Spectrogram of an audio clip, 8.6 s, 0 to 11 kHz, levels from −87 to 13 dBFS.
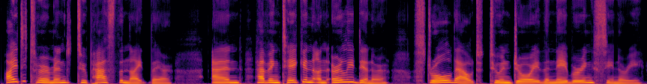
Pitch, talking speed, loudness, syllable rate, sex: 220 Hz, 140 wpm, -16 LUFS, 4.6 syllables/s, female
